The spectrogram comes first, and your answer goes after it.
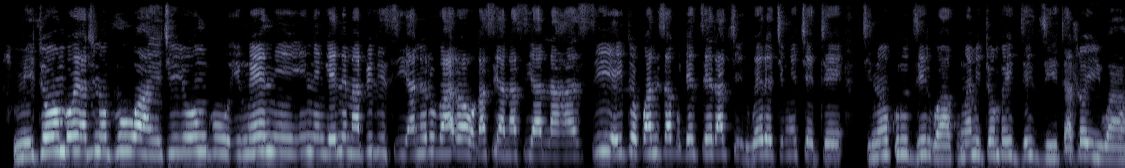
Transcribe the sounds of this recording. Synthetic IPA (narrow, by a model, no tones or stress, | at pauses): mito̞mbo̞jat̬ino̞puwaje̞t͡ʃijuŋɡuimwe̞niːne̞ŋɡe̞ine̞mapilisiane̞ɾuʋaɾwarwakasijanasijanaːsije̞ito̞kwanisakuɗe̞t͡se̞ɾat͡ʃirwe̞ɾe̞t͡ʃimwe̞t͡ʃe̞te̞ | tino̞kuɾud͡zirwakumwamito̞mbo̞id͡zid͡zita̰ɬo̞iːwa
